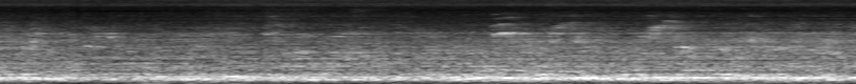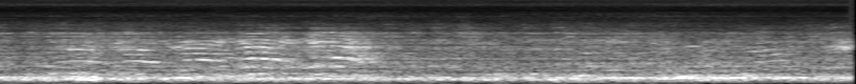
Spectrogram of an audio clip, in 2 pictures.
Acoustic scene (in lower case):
park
